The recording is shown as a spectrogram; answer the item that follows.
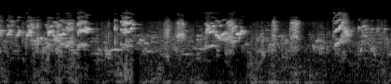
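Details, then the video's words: Colony of budgerigars kept for breeding in Pakistan during breeding season, a dense chorus of overlapping high chirps and warbles with loud bursts roughly every half second and brief quieter gaps. "australian parrots budgies ke birds colony"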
